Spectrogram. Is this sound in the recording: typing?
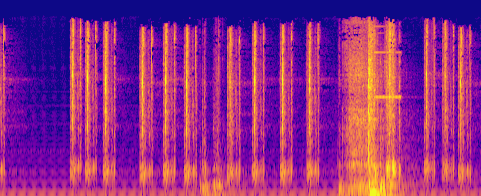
yes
